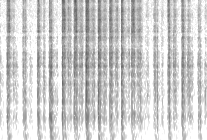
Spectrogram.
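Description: Rhythmic scraping in papercraft, a quick series of dry rasping strokes repeating steadily at close range with no talk.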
